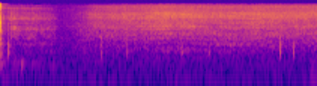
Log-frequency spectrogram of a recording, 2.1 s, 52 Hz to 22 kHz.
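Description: A sharp click, then a steady rasping hiss from about half a second in as a Swix second-cut file, held in an 88-degree edge guide, is drawn in a long, even stroke along the steel side edge of a ski.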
